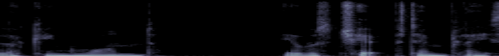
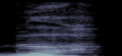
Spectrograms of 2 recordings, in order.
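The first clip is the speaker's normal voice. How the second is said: loud, higher ugh of disgust; 4 semitones higher, 8 dB louder than usual. A narrator's reading. Ron biting a sprout bean, loud disgusted ugh. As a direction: spit out the taste with a loud ugh.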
